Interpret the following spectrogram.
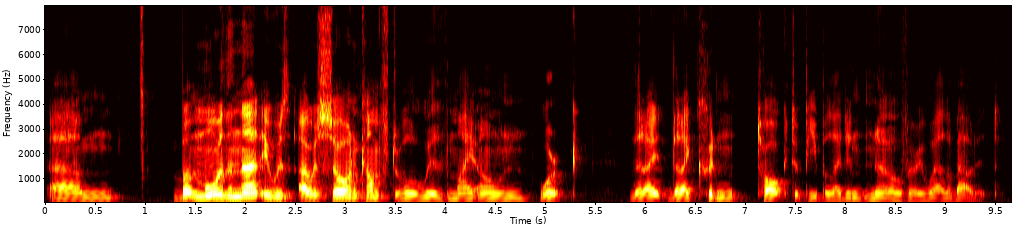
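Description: A young man speaking in a relaxed interview, reflective and hesitant, with many restarts and ums as he thinks aloud. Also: fairly low pitch, moderate pace. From England, raised partly in Bahrain. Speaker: filmmaker and fellowship alumnus.

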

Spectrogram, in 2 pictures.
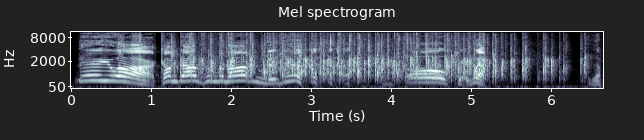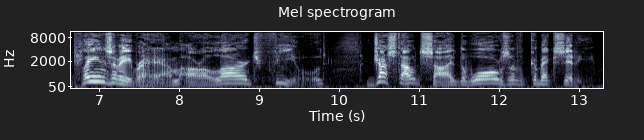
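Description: A folksy old storyteller in an audio drama. His voice is creaky and slow, rising and falling in lively swoops, genial and easily flustered. A small crowd murmurs behind him. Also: sits high, noisy background, heavily acted. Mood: delighted, storytelling. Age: older. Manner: genial, halting, old-fashioned exclamations.

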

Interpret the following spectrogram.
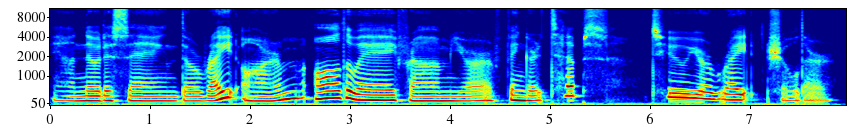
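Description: A woman guiding a body scan meditation in a soft, calm, unhurried way, with frequent pauses and some breathiness. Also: lowish voice, creaky, smooth, no echo, clean studio sound. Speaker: guided meditation teacher.

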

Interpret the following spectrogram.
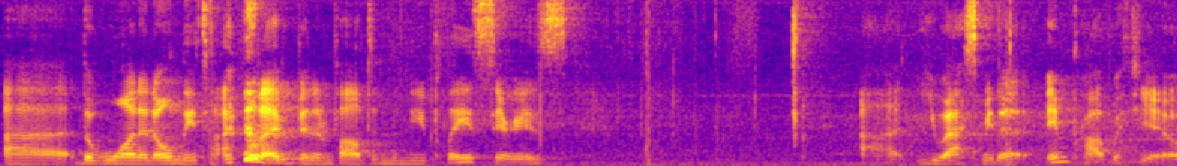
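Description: A woman interviewing a colleague in a relaxed, chatty way, often trailing off and restarting and laughing as she talks. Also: deep voice, normal speed, creaky, a little hiss or hum. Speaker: interviewer, teaching artist. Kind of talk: conversational interview. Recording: reverberant room with faint ambience.

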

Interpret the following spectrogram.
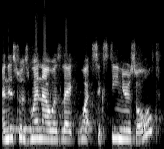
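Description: Young woman from Uganda, interviewee, mid-pitched, earnest and reflective, lots of ums and restarts. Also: flat delivery, normal speed, fairly bright tone, highs cut off. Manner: thoughtful, earnest, many fillers and restarts. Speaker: interviewee, anti-racism advocate. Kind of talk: conversational interview answer.

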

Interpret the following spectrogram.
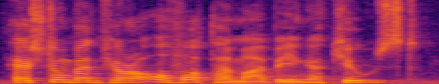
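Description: An actor playing a nervous, evasive SS officer with a slight German accent who answers defensively. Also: male voice, high-pitched, lively intonation, fast talker. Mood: guarded. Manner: guarded, defensive replies.

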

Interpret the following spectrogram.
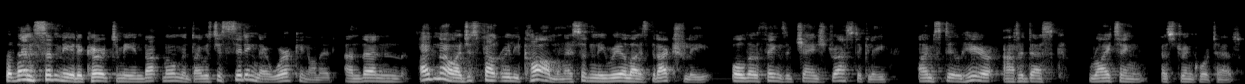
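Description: Husky man on dull, muffled audio. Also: on the high side, animated, a little fast. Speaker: composer. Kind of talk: reflective interview talk about own work. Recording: muffled, dull audio, faint music behind.

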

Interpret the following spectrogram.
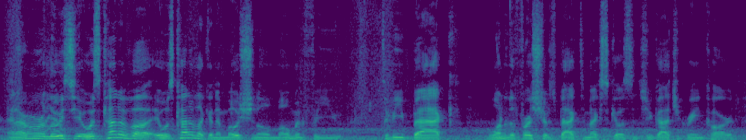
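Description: A man's voice: medium pitch, fast, noisy background. A man from the US East Coast hosting a casual conversation in an informal, slangy, earnest way. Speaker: podcast host.

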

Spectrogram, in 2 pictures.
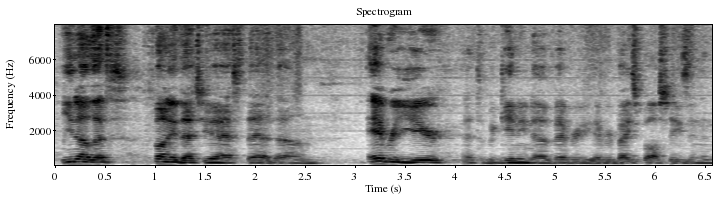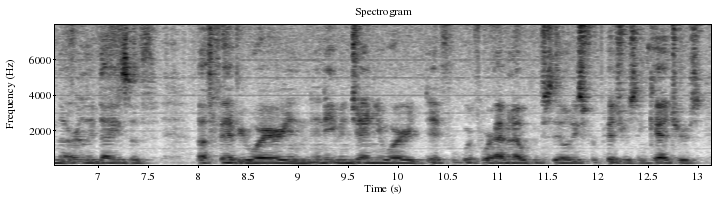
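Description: A man in his twenties, a head baseball coach, answering interview questions in a steady, earnest way, repeating words as he thinks. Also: deep voice, a little fast, reverberant, far from the mic, rough recording. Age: 20s.

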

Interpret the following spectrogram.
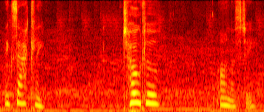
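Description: A woman's voice: a little high, expressive, measured pace, darkish tone, some chatter behind. A young woman on a first date in an audio drama. She talks naturally, with a dry, teasing edge, and keeps her guard up. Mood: firm.

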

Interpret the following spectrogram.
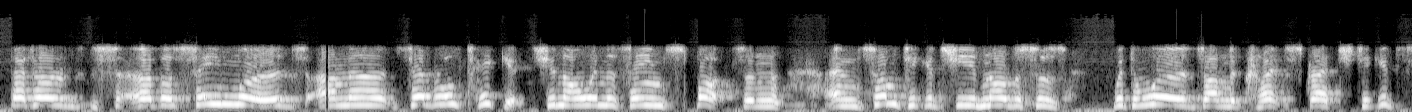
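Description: Older man calling in by phone. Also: extremely high pitch. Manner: rambling, hesitant, folksy. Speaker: caller. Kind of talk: casual call-in chat. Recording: tinny phone line.

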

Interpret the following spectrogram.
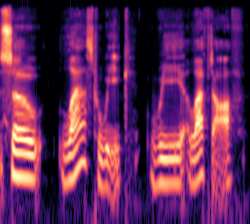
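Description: A man narrating a tabletop game as game master, slow and hesitant with many fillers, getting over the flu. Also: mid-range voice, dry recording, studio quality. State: recovering from flu.

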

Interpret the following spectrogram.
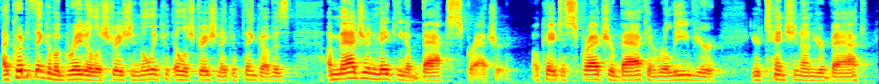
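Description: A man preaching a sermon in an earnest, conversational way, slowing down to stress key phrases. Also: mid-range voice, darkish tone. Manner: laughs at own jokes. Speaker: pastor.

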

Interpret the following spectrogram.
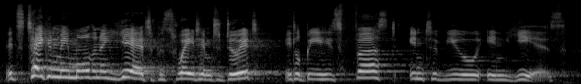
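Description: A woman's voice: on the high side, expressive, normal speed, in a large hall, natural voice. A woman voicing a formidable, impatient female newspaper boss, brusque and emphatic, in an audiobook. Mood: stern. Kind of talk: audiobook character voice.

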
